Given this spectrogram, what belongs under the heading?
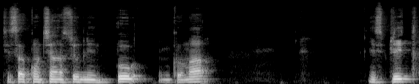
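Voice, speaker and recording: A man's voice: medium pitch, level tone, unhurried, warm tone. A man casually talking through code on screen, thinking aloud with many fillers and restarts. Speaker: developer live-coding host. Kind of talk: casual screen-share commentary.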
